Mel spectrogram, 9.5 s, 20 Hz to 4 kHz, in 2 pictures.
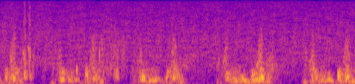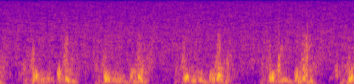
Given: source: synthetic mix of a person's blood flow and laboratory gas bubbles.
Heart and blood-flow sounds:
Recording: Doppler ultrasound of blood flow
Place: precordium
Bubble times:
0.12-0.21 s: bubbles
0.27-0.47 s: bubbles
1.00-1.07 s: bubbles
1.30-1.67 s: bubbles
8.42-8.55 s: bubbles
8.76-8.91 s: bubbles
9.19-9.30 s: bubbles
From the record:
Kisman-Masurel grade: 222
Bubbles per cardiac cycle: several, 3 to 8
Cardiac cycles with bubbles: 10 to 50%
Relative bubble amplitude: moderate (0.250 to 0.450)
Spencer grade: 2 (many but less than half of the cardiac periods contain bubble signals, singularly or in groups)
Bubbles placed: only in the low amplitude regions of the cardiac cycle

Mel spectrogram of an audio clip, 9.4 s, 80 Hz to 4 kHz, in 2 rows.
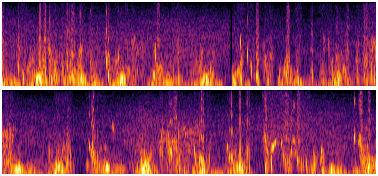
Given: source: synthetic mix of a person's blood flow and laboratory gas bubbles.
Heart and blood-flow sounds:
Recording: Doppler ultrasound of blood flow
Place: precordium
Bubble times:
0.00-0.07 s: bubbles
0.17-1.23 s: bubbles
1.26-1.80 s: bubbles
1.89-2.03 s: bubbles
2.11-2.25 s: bubbles
2.95-3.41 s: bubbles
3.54-3.61 s: bubbles
3.66-3.75 s: bubbles
3.85-3.90 s: bubbles
3.96-4.12 s: bubbles
4.15-4.86 s: bubbles
5.32-5.59 s: bubbles
5.71-6.09 s: bubbles
6.37-7.30 s: bubbles
7.46-7.81 s: bubbles
7.93-8.54 s: bubbles
9.06-9.32 s: bubbles
From the record:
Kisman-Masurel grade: 342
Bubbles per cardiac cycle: rolling drumbeat, 9 or more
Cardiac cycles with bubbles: 100%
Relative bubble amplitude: moderate (0.250 to 0.450)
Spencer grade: 3 (all of the cardiac periods contain showers or single bubble signals, but not dominating or overriding the cardiac motion signals)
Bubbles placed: anywhere in the cardiac cycle

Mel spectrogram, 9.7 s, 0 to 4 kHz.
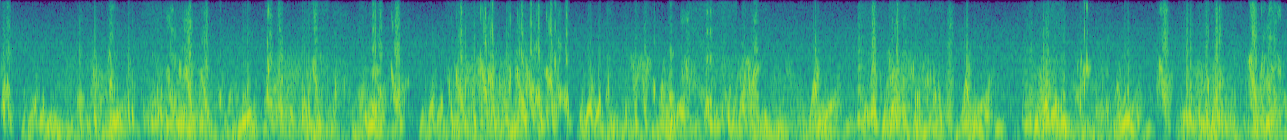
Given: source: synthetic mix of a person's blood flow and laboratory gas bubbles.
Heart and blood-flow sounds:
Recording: Doppler ultrasound of blood flow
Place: precordium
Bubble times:
0.00-0.11 s: bubbles
0.55-1.69 s: bubbles
1.96-2.62 s: bubbles
2.68-3.07 s: bubbles
3.33-4.29 s: bubbles
4.53-4.60 s: bubbles
4.66-4.95 s: bubbles
4.97-6.07 s: bubbles
6.40-7.17 s: bubbles
7.65-8.32 s: bubbles
8.66-8.80 s: bubbles
8.83-9.66 s: bubbles
From the record:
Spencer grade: 4 (maximum detectable bubble signal sounding continuously throughout systole and diastole of every cardiac period, and overriding the amplitude of the normal cardiac signals)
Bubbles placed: only in the low amplitude regions of the cardiac cycle

